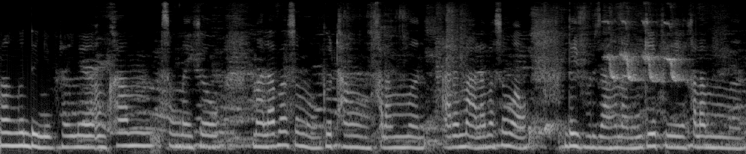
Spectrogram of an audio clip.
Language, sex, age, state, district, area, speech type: Bodo, female, 18-30, Assam, Udalguri, urban, spontaneous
